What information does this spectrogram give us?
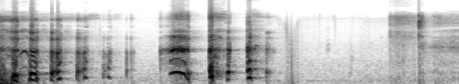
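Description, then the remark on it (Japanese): A coughing fit brought on by laughing too much: a burst of harsh coughs in quick clusters, breaking into laugh-like gasps, then a pause before a final breathy cough and exhale. No talking. “すいません、ちょっと笑いすぎて。咳込んだから、ちょっと一旦止めてました。”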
